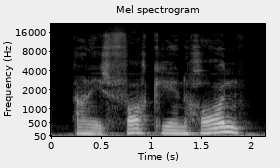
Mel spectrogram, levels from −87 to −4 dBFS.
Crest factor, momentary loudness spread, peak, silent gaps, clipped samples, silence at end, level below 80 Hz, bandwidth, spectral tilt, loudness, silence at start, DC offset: 16 dB; 7 LU; -14 dBFS; none; under 0.1%; 0 s; -52 dBFS; 17 kHz; -8 dB/octave; -30 LUFS; 0 s; under 0.1%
